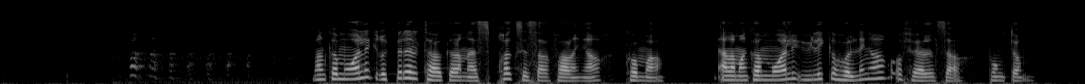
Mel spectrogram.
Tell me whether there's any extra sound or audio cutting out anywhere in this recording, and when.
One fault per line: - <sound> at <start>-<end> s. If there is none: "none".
- laugh at 1.3-2.5 s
